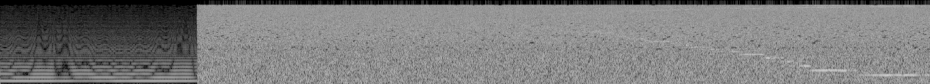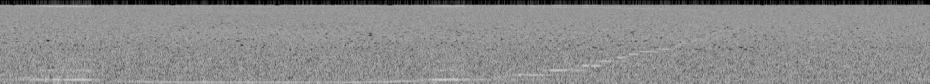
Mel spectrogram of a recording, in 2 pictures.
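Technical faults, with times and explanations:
1.97–18.61 s, wrong sample width: harsh, loud noise buries the sound, which plays 1.33 times fast and high, fitting packed 24-bit samples read four bytes at a time.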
